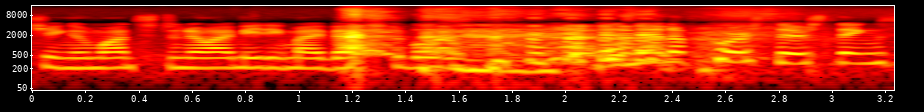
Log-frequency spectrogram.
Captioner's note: laughter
